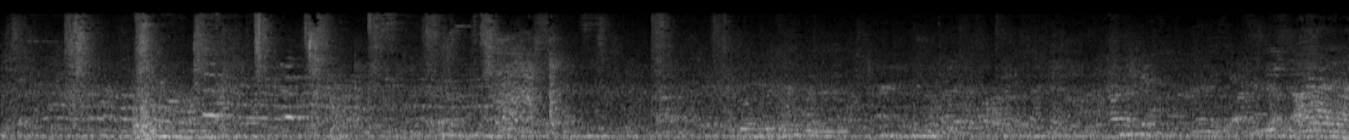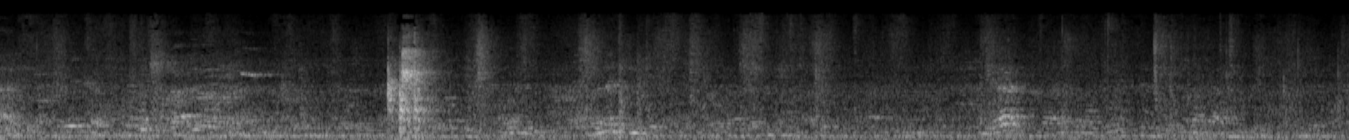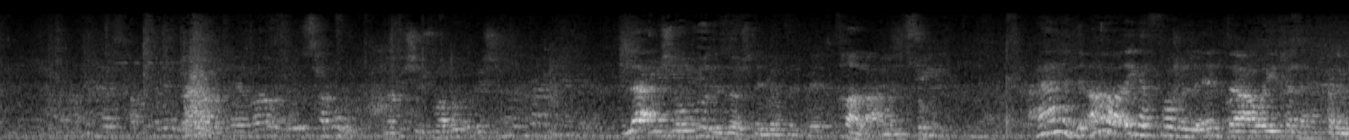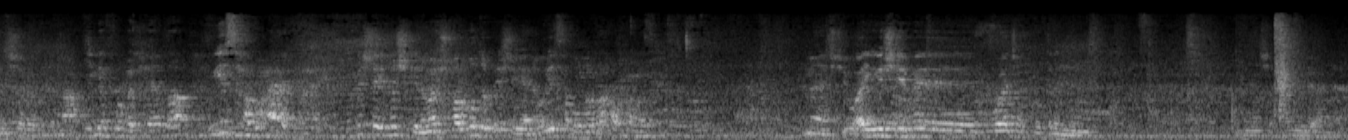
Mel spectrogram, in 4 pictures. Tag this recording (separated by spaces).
burn ward arabic hospital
